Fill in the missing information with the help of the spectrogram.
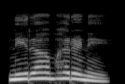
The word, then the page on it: ನಿರಾಭರಣೆ: nirābharaṇe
